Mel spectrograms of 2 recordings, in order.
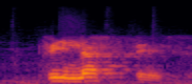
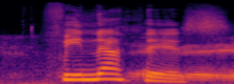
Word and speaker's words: Finaces: Eh, oye, ¿cómo lo, pronunciáis? Eh, ¿Finaces con acento de la E o Finaces con acento de la A? – Finaces. – Finaces. Eh, eso es.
